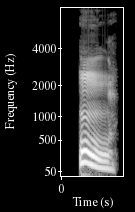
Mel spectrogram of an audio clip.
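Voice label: American phonetics sound sing; 英语音标发音（剑桥版）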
